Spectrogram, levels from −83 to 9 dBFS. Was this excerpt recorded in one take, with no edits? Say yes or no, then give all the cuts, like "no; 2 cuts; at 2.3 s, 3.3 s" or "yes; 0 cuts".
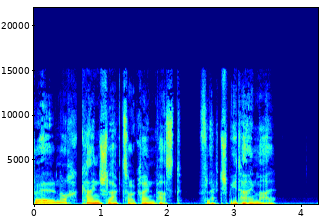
yes; 0 cuts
